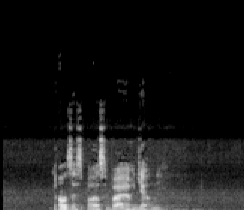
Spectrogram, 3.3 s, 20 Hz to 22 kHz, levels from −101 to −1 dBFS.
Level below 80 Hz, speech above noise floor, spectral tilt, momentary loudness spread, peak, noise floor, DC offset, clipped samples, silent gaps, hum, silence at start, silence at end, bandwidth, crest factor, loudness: -54 dBFS; 44 dB; -3.5 dB/octave; 11 LU; -2 dBFS; -63 dBFS; under 0.1%; under 0.1%; none; none; 0.75 s; 1.1 s; 9.2 kHz; 20 dB; -19 LUFS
